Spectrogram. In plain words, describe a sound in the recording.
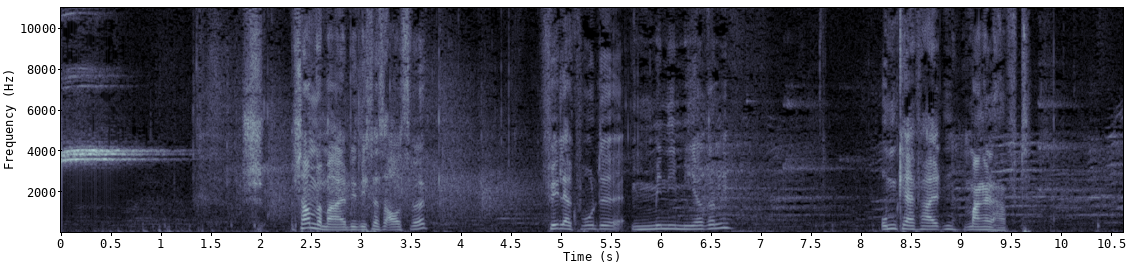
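Players' shoes patter and squeak on a hard floor in an echoing hall.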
